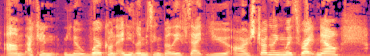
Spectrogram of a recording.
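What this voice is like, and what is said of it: French accent. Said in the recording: “my French accent.”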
